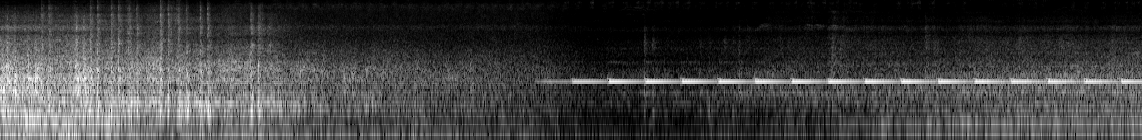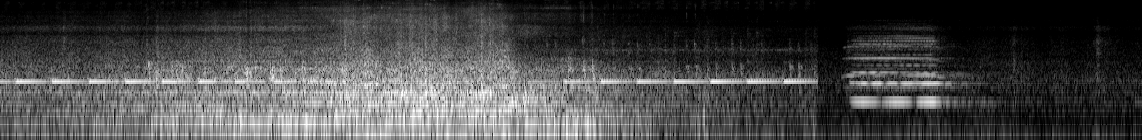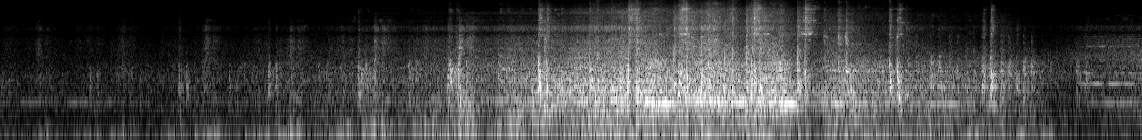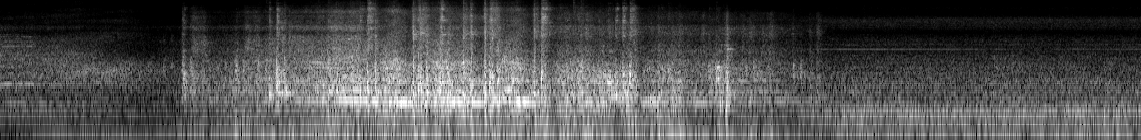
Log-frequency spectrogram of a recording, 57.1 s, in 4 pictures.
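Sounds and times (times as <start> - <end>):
train rumbling by: 0.0 - 57.0
wheel clicks over rail joints: 35.2 - 41.7.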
